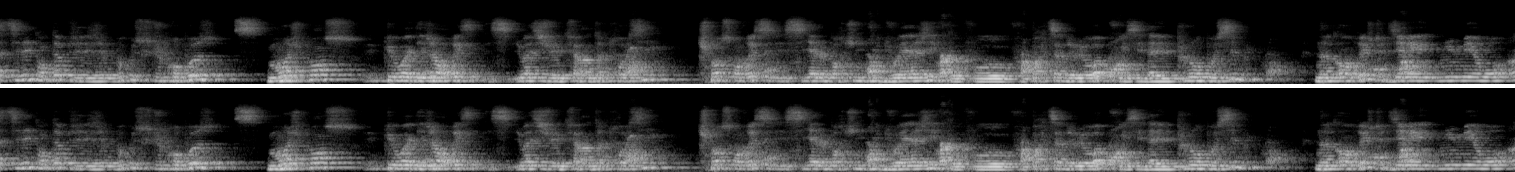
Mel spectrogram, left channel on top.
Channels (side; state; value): both; normal; correlation 0.92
